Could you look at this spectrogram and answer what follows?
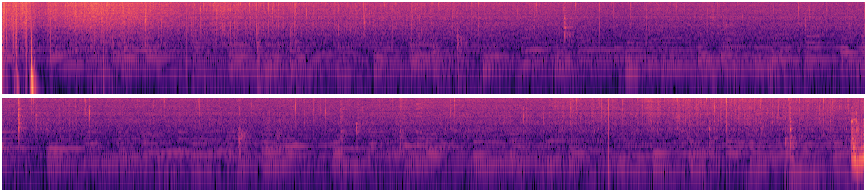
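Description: Chili flakes frying in a hot pan for a green gram side dish: a steady, close sizzle and crackle running throughout, with occasional light clinks of stirring and no talking.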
